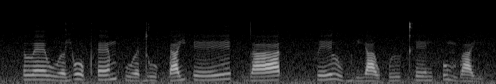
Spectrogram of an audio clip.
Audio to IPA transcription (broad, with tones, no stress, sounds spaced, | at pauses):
ʋ ɛː˧ ʋ u˩ ə̯ j oː˥˨ pʰ ɛː˧˥ m p u˩ ə̯ d uː˧˩ k̚ l a˧˥ j ʔ eː˧˥ | d aː˧˥ t̚ | p eː˧˥ l u˩ b i˧˩ j aː˧˩ w p ɯː˧ kʰ eː˧ n h u˥˨ m b a˧˩ j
